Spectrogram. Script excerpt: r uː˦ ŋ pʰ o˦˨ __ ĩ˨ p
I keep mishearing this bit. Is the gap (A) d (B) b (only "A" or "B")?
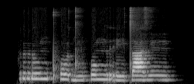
A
